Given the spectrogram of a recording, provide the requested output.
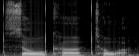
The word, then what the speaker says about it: SOHCAHTOA: hypotenuse tangent is opposite over adjacent you could pronounce this sohcahtoa you're gonna pick the trig ratio that has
